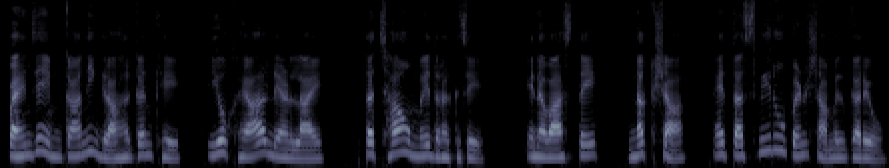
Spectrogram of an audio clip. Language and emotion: Sindhi, neutral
